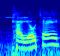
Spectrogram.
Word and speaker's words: Kaiyote: it's Hiatus, and then Coyotes come spelled completely different.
